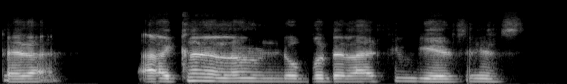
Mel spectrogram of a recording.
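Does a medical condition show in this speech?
Yes: cerebral palsy; present from birth, could walk a little as a child, wheelchair over the years.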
